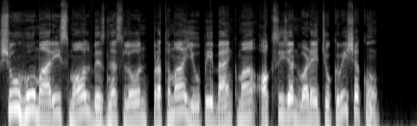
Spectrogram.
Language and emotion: Gujarati, neutral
